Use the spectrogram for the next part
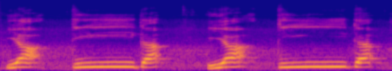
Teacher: ہے، یا ساکن سے پہلے تا کے نیچے زیر ہے تو یا مدہ ہوگا، اس کو ایک الف برابر کھینچ کر کے پڑھیں گے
